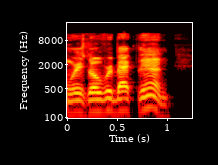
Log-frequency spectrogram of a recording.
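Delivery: normal talking voice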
